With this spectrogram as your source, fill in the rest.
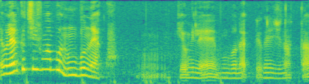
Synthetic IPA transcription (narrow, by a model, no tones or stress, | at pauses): ewmlẽmbɾʊkewt͡ʃivɪũmɐbunũbunɛkʊ̥ | ṵ̃kɪḛwmɪlḛ̃bɾʊũbunɛ̰kʊ̥kɪḛwɡɐ̃ɲd͡ʒɪna̰t̪a̰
